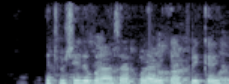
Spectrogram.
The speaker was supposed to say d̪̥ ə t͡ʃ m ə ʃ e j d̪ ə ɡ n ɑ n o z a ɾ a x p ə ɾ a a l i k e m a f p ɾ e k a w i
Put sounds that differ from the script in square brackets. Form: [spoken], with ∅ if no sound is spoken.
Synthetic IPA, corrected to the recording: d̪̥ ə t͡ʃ m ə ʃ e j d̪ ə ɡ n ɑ n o [s] a ɾ a x p ə [l] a a [ɽ] i k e [n] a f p ɾ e k a w i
